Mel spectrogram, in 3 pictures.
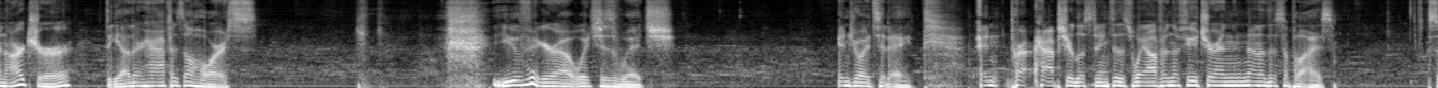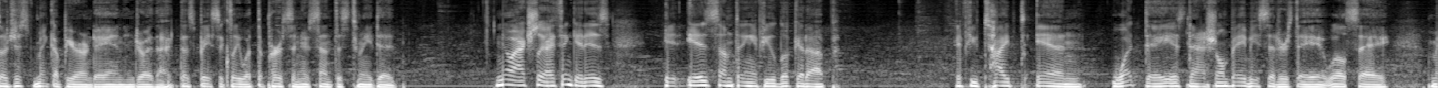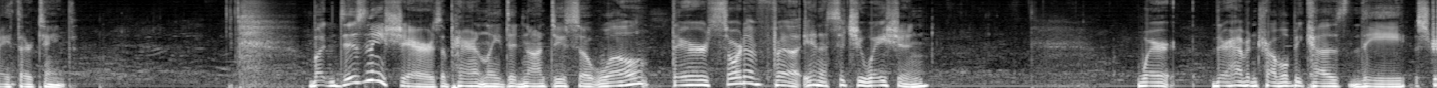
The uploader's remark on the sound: Podcasts live from Cafe Anyway.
